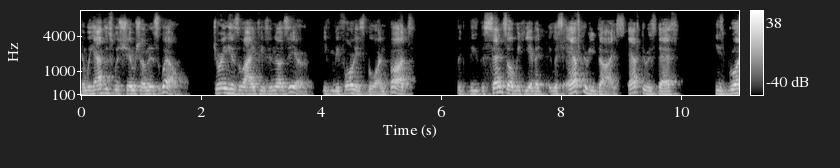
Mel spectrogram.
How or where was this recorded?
video call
